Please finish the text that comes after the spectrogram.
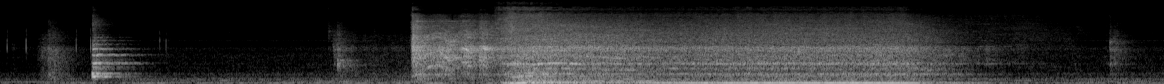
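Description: Supercharged LSA engine in a Pontiac G8 fired by remote start after a few chirps and clicks: a cranking burst catches into a loud, close, steady idle that runs several seconds, then cuts off.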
